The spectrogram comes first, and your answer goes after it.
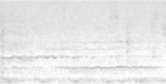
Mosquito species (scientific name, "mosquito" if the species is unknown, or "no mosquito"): Anopheles funestus s.s.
